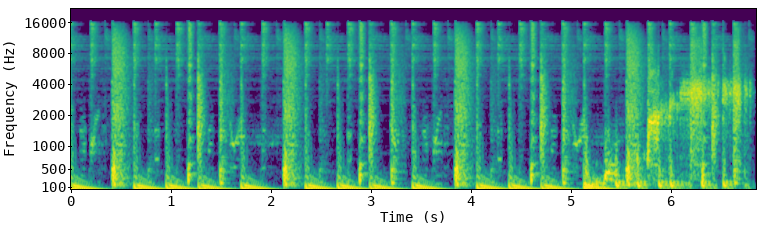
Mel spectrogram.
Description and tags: Hard aggressive drum-n-bass style beat. Has a fill in the fourth bar.
140bpm, beat, break, breakbeat, distorted, drum, hard, loop, synth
